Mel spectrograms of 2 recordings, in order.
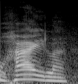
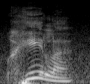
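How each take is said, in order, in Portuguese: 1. Pronuncia-se do jeito do inglês americano. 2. Pronuncia-se do jeito do português brasileiro.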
